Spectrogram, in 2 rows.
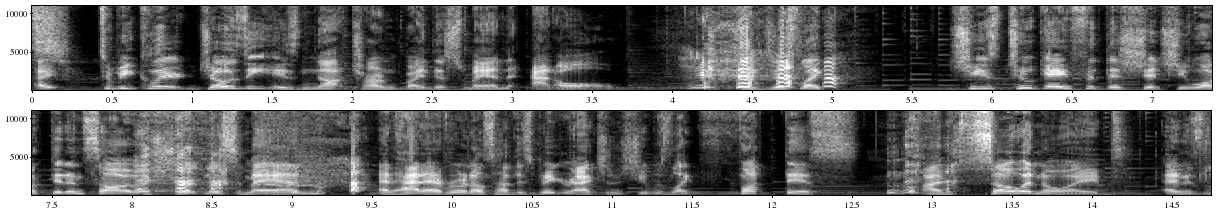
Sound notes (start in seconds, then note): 8.0 laughter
